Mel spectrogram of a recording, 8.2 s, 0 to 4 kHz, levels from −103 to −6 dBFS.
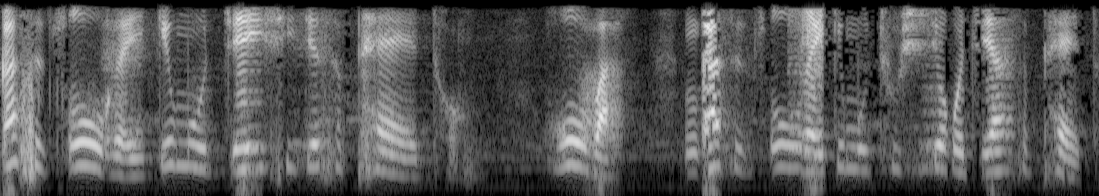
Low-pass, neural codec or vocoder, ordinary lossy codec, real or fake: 3.6 kHz; none; AAC, 16 kbps; real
